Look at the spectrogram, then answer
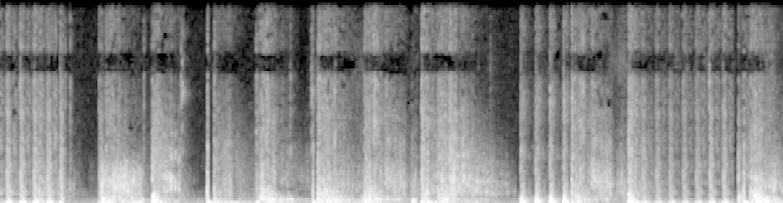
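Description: Automatic machine gun fire rattling in rapid bursts during a Close Combat wartime strategy game battle, loud and repeated with short pauses between volleys, no voices.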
